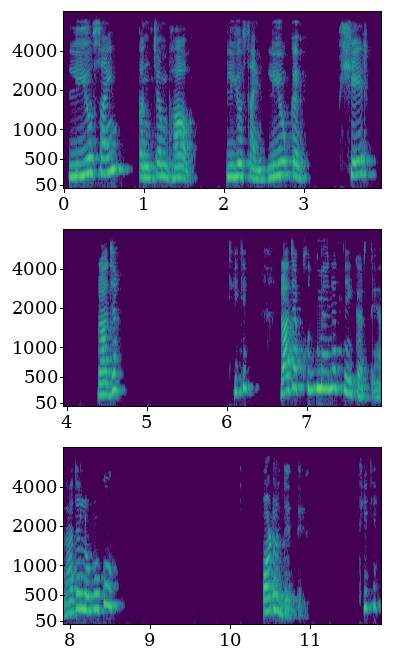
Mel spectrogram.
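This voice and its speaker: A woman teaching an astrology class in a fast, explanatory lecture style, often asking and answering her own questions. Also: a little high, lively intonation. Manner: fast-talking, explains with repeated rhetorical questions. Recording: slightly dull lo-fi audio.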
